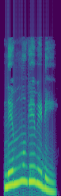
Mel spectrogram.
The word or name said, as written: ನೆಮ್ಮುಗೆವಿಡಿ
